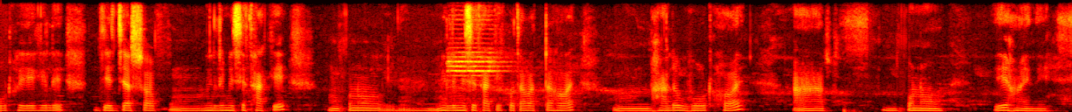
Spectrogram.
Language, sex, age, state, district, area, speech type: Bengali, female, 60+, West Bengal, Darjeeling, rural, spontaneous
